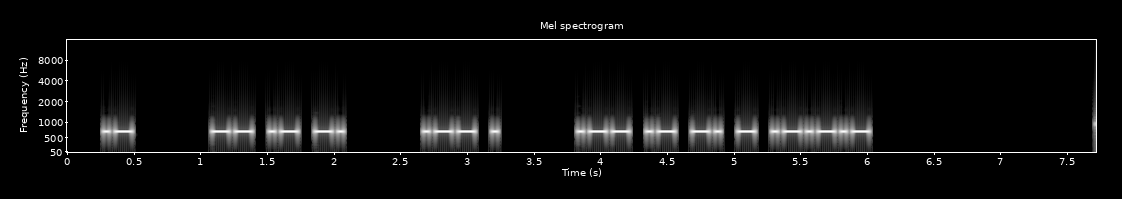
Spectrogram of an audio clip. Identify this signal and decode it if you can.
Morse code, heard as a keyed tone, about 28 wpm, 700 Hz. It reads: A MAN WE WANT.
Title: 2x Word-Spacing - Sentences from Top 200 Words - 28wpm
